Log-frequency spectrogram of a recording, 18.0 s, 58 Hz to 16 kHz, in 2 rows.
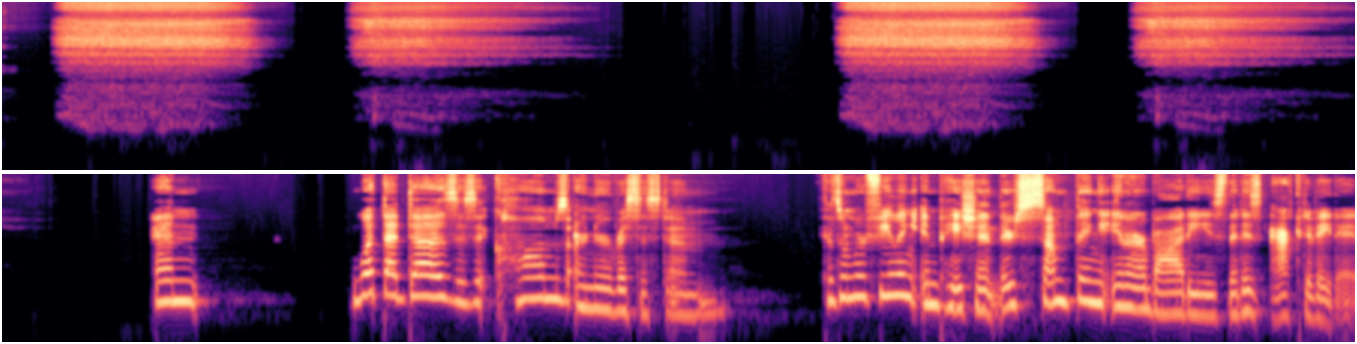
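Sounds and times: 
deep breaths taken slowly: 0.4s - 1.8s, 2.4s - 3.8s, 5.6s - 7.0s, 7.6s - 9.1s
speech: 10.1s - 10.4s, 11.4s - 13.9s, 14.5s - 18.0s.

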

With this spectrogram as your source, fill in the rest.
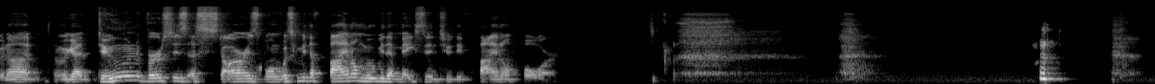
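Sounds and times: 
speech: 0.0s - 5.3s, 6.5s - 7.1s, 10.4s - 10.6s
heavy breathing: 6.7s - 9.7s.

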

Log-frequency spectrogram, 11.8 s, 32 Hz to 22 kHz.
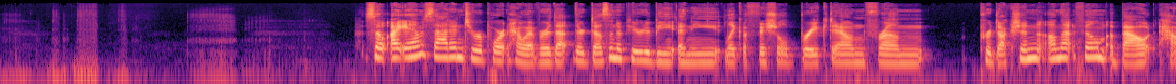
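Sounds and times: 
cat purring: 0.0s - 3.3s
speech: 3.6s - 11.7s.

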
